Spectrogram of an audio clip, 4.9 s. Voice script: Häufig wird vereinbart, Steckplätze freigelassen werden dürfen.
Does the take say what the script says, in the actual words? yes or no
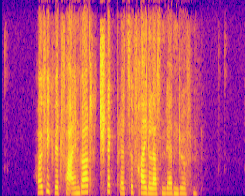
yes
